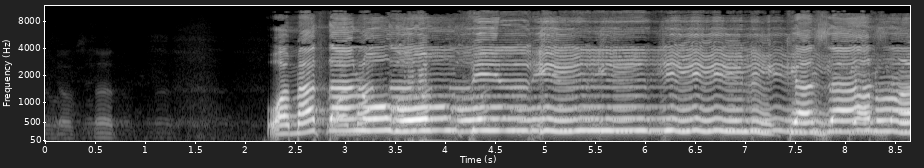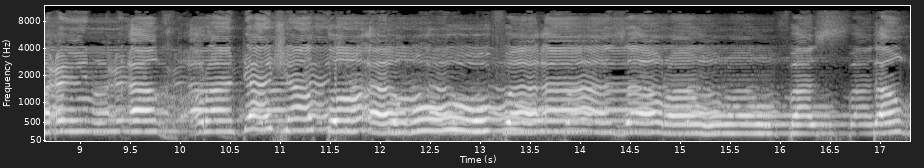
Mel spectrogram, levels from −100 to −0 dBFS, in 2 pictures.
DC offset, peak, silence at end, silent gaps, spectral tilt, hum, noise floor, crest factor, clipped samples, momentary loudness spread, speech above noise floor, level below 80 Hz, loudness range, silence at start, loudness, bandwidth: under 0.1%; 0 dBFS; 0 s; none; -3 dB/octave; none; -74 dBFS; 14 dB; under 0.1%; 7 LU; 61 dB; -60 dBFS; 4 LU; 2.25 s; -15 LUFS; 11 kHz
